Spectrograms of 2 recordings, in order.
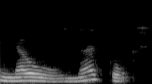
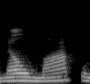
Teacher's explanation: ना तो लंबा करना है ना ही आ की साउंड देंगे, इसको अ की साउंड पे रखना है। नौ मकुम, नौमकुम सुबाता, अब यहाँ पे बढ़ाना नहीं है।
